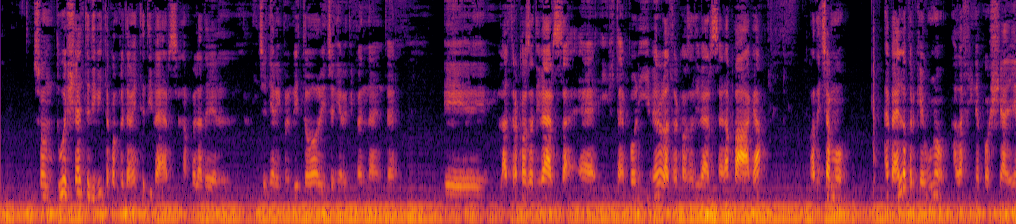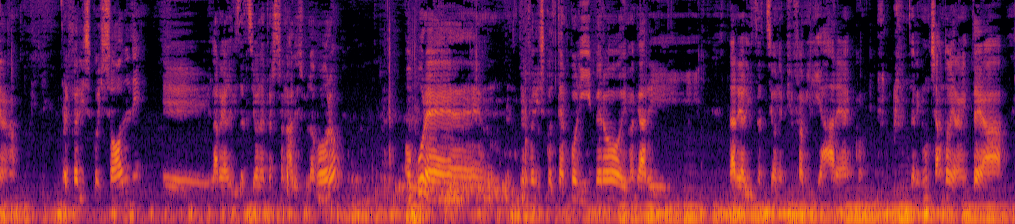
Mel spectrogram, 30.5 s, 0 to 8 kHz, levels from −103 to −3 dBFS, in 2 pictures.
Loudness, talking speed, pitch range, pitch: -34 LUFS, 125 wpm, 80-95 Hz, 85 Hz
